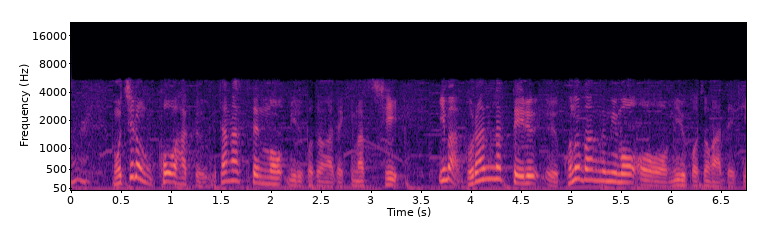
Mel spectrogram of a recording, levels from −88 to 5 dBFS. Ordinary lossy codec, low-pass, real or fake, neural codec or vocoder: Opus, 32 kbps; 5.4 kHz; real; none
